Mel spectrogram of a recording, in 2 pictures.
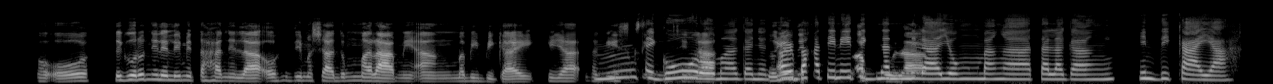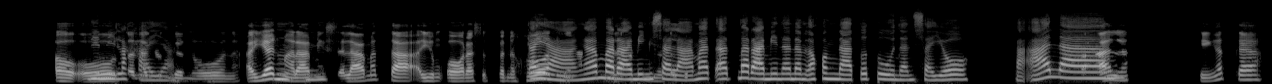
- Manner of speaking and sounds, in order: in English: "nag-i-is-screening"
- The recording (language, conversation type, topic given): Filipino, unstructured, Paano mo tinitingnan ang mga epekto ng mga likás na kalamidad?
